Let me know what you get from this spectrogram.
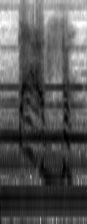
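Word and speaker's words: ת: Lorsque nous prenons la 6e lettre, elle se dit tave.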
